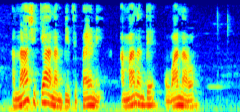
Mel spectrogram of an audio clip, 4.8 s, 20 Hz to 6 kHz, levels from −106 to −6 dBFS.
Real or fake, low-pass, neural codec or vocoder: real; 5.4 kHz; none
